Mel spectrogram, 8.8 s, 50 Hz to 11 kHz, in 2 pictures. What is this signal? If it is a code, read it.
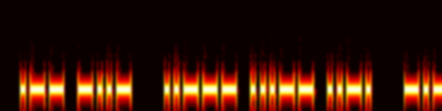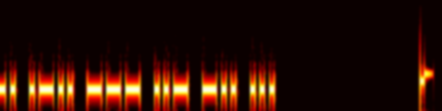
Morse code, heard as a keyed tone, about 25 wpm, 700 Hz. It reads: WX 23F CLOUDS
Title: Practice QSO - Exchange 2 - Info - 25wpm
